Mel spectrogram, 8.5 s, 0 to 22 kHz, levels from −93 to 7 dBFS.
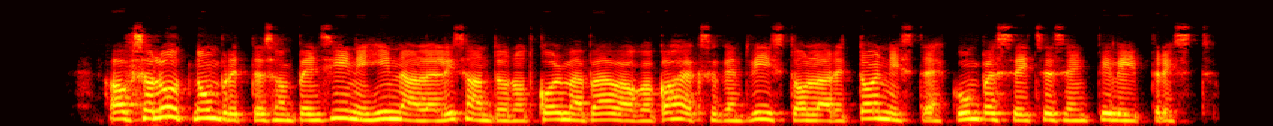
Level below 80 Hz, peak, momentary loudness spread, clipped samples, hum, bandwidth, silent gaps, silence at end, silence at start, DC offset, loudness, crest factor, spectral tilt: -68 dBFS; -4 dBFS; 7 LU; under 0.1%; none; 9.6 kHz; none; 0.45 s; 0.7 s; under 0.1%; -18 LUFS; 14 dB; -4.5 dB/octave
